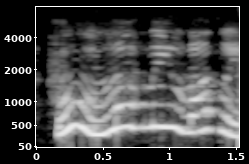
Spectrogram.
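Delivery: high, loud, squeaky mouse voices. Reading a story aloud, voicing the mice given the woolly hat, squeaky mice voices. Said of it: "they squeaked".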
